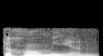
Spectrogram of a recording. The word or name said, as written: Dahomean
